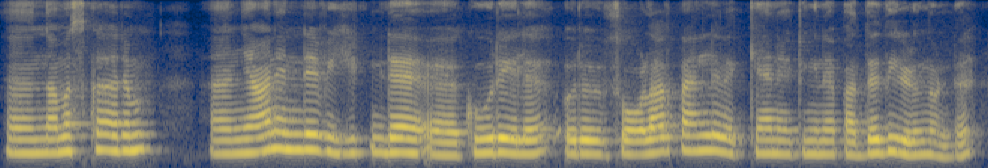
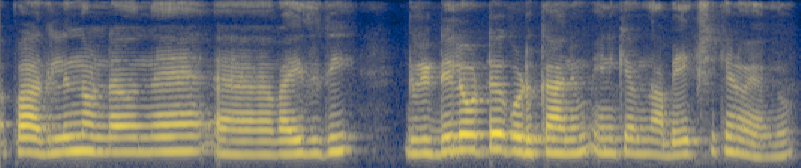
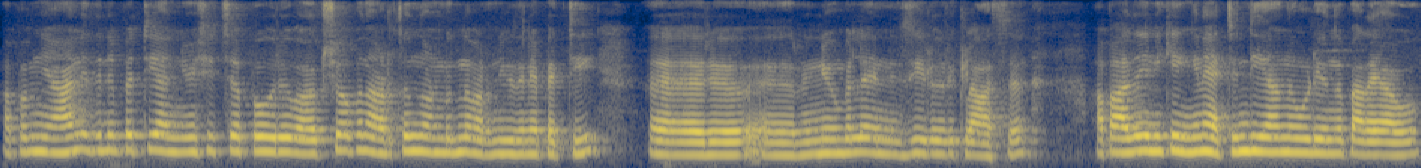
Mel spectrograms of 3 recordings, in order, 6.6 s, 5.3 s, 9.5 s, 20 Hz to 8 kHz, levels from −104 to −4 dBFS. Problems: none marked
